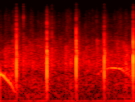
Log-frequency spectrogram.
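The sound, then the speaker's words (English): An audience in the sanctuary of Connection Community Church claps for God at a Sunday morning service, in a slow, steady rhythm, about five sharp beats half a second apart, with faint voices and a low hum underneath. “Let's give God a hand for this day, eh?”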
